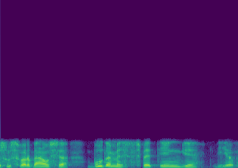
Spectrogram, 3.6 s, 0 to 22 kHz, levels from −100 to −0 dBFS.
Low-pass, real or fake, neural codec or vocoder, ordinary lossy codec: 3.6 kHz; fake; codec, 16 kHz, 4 kbps, FunCodec, trained on Chinese and English, 50 frames a second; Opus, 32 kbps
